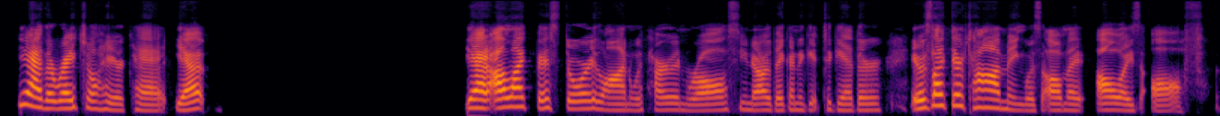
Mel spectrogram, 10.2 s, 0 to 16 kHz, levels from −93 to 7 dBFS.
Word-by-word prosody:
Yeah. 340 Hz, -6 st, +7 dB
The 245 Hz, -2 st, -1 dB
Rachel 250 Hz, 0 st, +1 dB
haircut. 195 Hz, -4 st, -6 dB
Yep. 210 Hz, +4 st, +3 dB, 2.2 s
Yeah. 270 Hz, -1 st, +8 dB
I 265 Hz, +2 st, +9 dB
like 305 Hz, 0 st, +4 dB
the 250 Hz, -, -2 dB
storyline 235 Hz, -6 st, -3 dB
with 190 Hz, +3 st, -14 dB
her 205 Hz, 0 st, -4 dB
and 200 Hz, -2 st, -10 dB
Ross, 190 Hz, +4 st, -4 dB
you 215 Hz, -, -13 dB
know, 195 Hz, -, -1 dB
are 200 Hz, 0 st, -1 dB
they 190 Hz, 0 st, -5 dB
gonna 205 Hz, 0 st, -9 dB
get 200 Hz, -, -13 dB
together? 200 Hz, -2 st, -8 dB, 0.2 s
It -, -, -1 dB
was 260 Hz, +6 st, +2 dB
like 345 Hz, 0 st, +5 dB
their 345 Hz, -1 st, +2 dB
timing 265 Hz, -8 st, +1 dB
was 185 Hz, -1 st, -11 dB
almo 195 Hz, -1 st, -3 dB
always 200 Hz, -3 st, -1 dB
off. 175 Hz, +1 st, -7 dB
205 Hz, 175 wpm, -23 LUFS, 195-255 Hz, 2.2 s, I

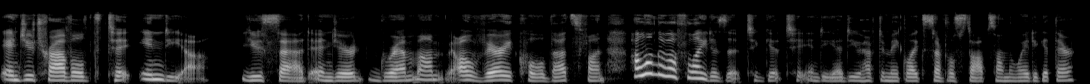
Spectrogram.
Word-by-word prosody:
And 210 Hz, -3 st, +2 dB
you 215 Hz, 0 st, +1 dB
traveled 190 Hz, -3 st, +4 dB
to 195 Hz, -1 st, 0 dB
India, 230 Hz, -7 st, -1 dB, 0.3 s
you 190 Hz, -4 st, -2 dB
said, 175 Hz, -1 st, 0 dB
and 175 Hz, -3 st, -3 dB
your 175 Hz, 0 st, +2 dB, 0.2 s
grandma 185 Hz, +5 st, 0 dB, 0.2 s
oh, 205 Hz, 0 st, +3 dB
very 190 Hz, +4 st, +4 dB
cool. 165 Hz, -2 st, -4 dB
That's 170 Hz, +5 st, -3 dB
fun. 175 Hz, -2 st, -6 dB, 0.2 s
How 375 Hz, +1 st, +8 dB
long 460 Hz, -2 st, +8 dB
of 370 Hz, -, +8 dB
a -, -, +3 dB
flight 285 Hz, -7 st, +3 dB
is 175 Hz, -4 st, -5 dB
it -, -, -9 dB
to 190 Hz, -, -8 dB
get 175 Hz, +2 st, -10 dB
to -, -, -8 dB
India? 170 Hz, -2 st, -9 dB
Do 180 Hz, -, -10 dB
you 175 Hz, -, -6 dB
have 175 Hz, +1 st, -9 dB
to 180 Hz, -, -10 dB
make, 170 Hz, -1 st, -8 dB
like, 170 Hz, -1 st, -3 dB
several 170 Hz, 0 st, -3 dB
stops -, -, -4 dB
on 170 Hz, -1 st, -6 dB
the 165 Hz, -, -10 dB
way 165 Hz, +1 st, -6 dB
to 170 Hz, -, -9 dB
get 180 Hz, +1 st, -7 dB
there? 185 Hz, +2 st, -5 dB
180 Hz, 220 wpm, -25 LUFS, 170-205 Hz, 0.3 s, How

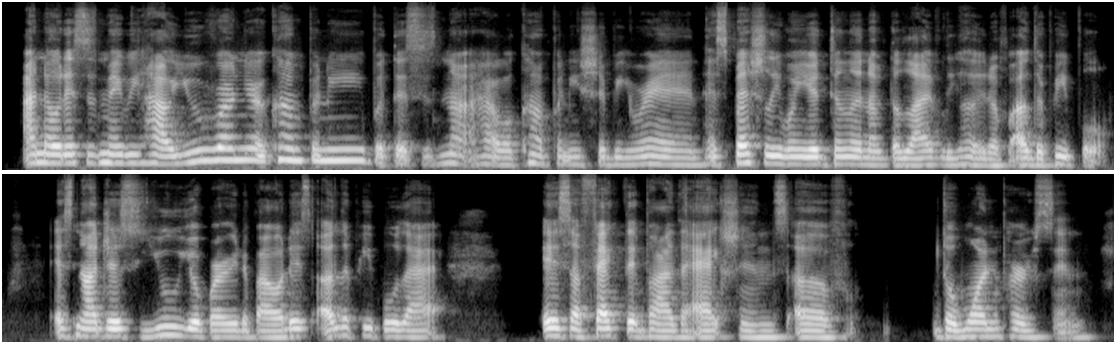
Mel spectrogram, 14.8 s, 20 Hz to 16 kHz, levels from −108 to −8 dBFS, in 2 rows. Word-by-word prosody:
I -, -, +4 dB
know 190 Hz, -1 st, +5 dB
this 185 Hz, 0 st, 0 dB
is 185 Hz, -, -7 dB
maybe 185 Hz, -1 st, +1 dB
how 180 Hz, -3 st, +2 dB
you 210 Hz, +8 st, 0 dB
run 250 Hz, 0 st, +4 dB
your 250 Hz, -, +2 dB
company, 240 Hz, -1 st, +2 dB
but 225 Hz, -, -6 dB
this -, -, -4 dB
is 160 Hz, +1 st, -14 dB
not 180 Hz, -3 st, -6 dB
how 165 Hz, -2 st, -4 dB
a 150 Hz, -, -6 dB
company 165 Hz, -2 st, -7 dB
should 155 Hz, 0 st, -8 dB
be 155 Hz, 0 st, -6 dB
ran, 155 Hz, -2 st, -3 dB
especially 185 Hz, +1 st, +3 dB
when 160 Hz, 0 st, +2 dB
you're 160 Hz, 0 st, +6 dB
dealing 160 Hz, 0 st, 0 dB
with 145 Hz, -1 st, -3 dB
the 140 Hz, -, -1 dB
livelihood 145 Hz, 0 st, -2 dB
of 135 Hz, 0 st, -4 dB
other 145 Hz, -1 st, +1 dB
people." 160 Hz, +2 st, -4 dB, 0.3 s
It's 165 Hz, -, -3 dB
not 160 Hz, -3 st, +4 dB
just 160 Hz, -1 st, +3 dB
you 175 Hz, +6 st, -1 dB
you're 160 Hz, -3 st, +4 dB
worried 145 Hz, 0 st, 0 dB
about, 140 Hz, +1 st, 0 dB
it's 160 Hz, 0 st, +1 dB
other 175 Hz, +3 st, 0 dB
people 160 Hz, -4 st, -1 dB
that 140 Hz, -1 st, -2 dB, 0.7 s
is 170 Hz, 0 st, +5 dB
affected 160 Hz, 0 st, +3 dB
by 145 Hz, -2 st, +1 dB
the 140 Hz, 0 st, -4 dB
actions 140 Hz, -1 st, -2 dB
of 140 Hz, -1 st, -1 dB, 0.5 s
the 150 Hz, -, +2 dB
one 155 Hz, +1 st, +1 dB
person. 140 Hz, -3 st, -6 dB
160 Hz, 200 wpm, -25 LUFS, 145-175 Hz, 0.7 s, you're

